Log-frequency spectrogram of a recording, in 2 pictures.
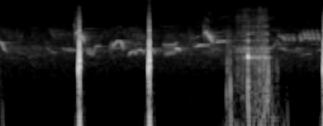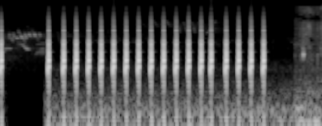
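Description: Miniature clay bricks set into a soil trench, each landing with a sharp click: a few single clicks about a second apart, then a fast, even run of about seven clicks a second for three seconds. Birds chirp faintly behind.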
